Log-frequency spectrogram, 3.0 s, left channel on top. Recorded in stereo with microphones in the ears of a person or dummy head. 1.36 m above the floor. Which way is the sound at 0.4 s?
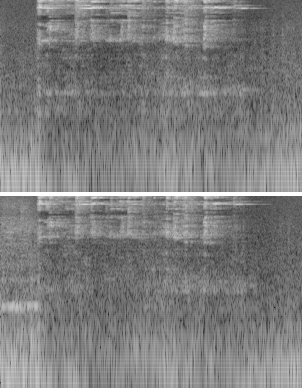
30° left (ahead or behind).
